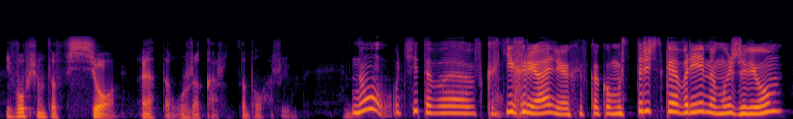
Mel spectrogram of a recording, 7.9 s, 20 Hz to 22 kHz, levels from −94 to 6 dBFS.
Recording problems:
high frequencies cut off; noticeable; nothing above 5.5 kHz

